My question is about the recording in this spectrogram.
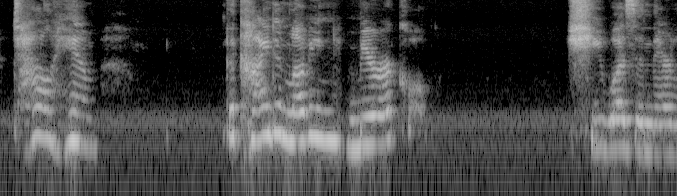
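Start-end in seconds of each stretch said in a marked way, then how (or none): none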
